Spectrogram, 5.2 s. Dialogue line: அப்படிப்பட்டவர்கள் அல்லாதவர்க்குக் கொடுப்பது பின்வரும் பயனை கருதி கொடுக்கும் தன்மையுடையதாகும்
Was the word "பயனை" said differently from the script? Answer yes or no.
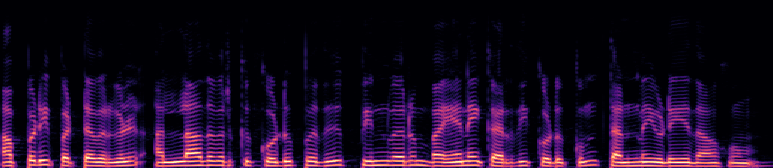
no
